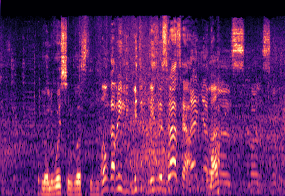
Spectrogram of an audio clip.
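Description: A man answers from outside, through an open car window.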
